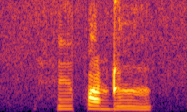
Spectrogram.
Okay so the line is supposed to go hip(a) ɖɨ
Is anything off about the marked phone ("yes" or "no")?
yes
